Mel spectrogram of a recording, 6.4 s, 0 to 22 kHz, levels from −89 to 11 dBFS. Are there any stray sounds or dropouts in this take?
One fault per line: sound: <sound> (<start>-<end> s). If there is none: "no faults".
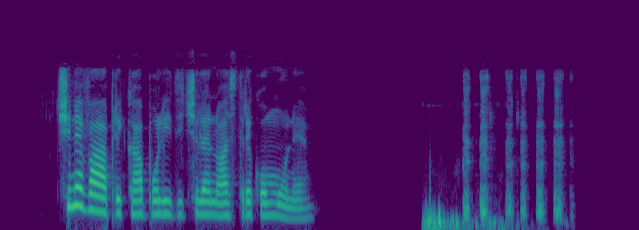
sound: throat clearing (4.2-5.8 s)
